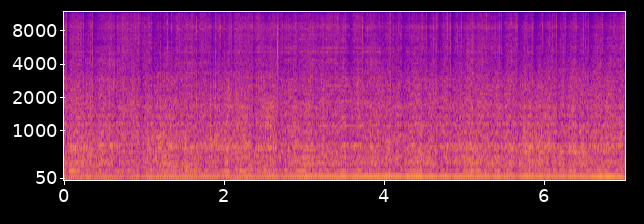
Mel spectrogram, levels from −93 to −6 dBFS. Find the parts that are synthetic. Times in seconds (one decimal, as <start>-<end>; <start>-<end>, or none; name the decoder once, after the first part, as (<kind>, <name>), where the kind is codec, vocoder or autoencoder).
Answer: 0.4-4.3 (codec, SNAC)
